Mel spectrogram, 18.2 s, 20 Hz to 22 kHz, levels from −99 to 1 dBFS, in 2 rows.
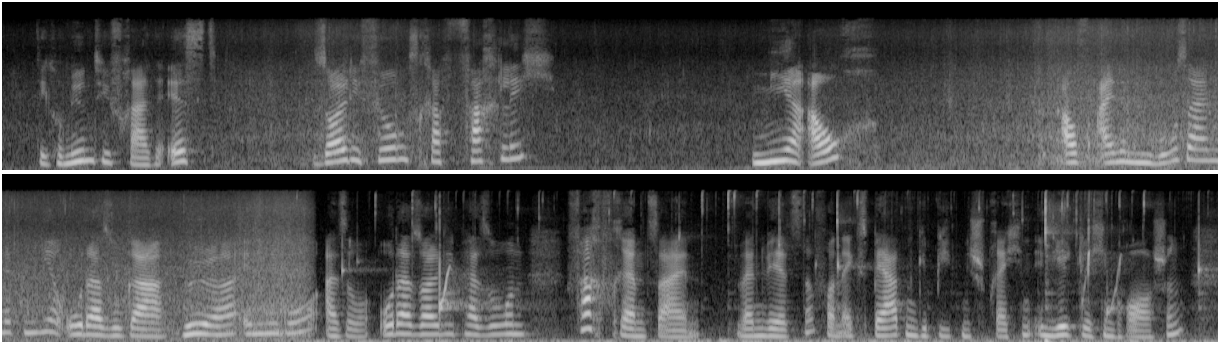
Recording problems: rain or running water; noticeable; throughout; 10 dB below the speech

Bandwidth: 14.5 kHz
